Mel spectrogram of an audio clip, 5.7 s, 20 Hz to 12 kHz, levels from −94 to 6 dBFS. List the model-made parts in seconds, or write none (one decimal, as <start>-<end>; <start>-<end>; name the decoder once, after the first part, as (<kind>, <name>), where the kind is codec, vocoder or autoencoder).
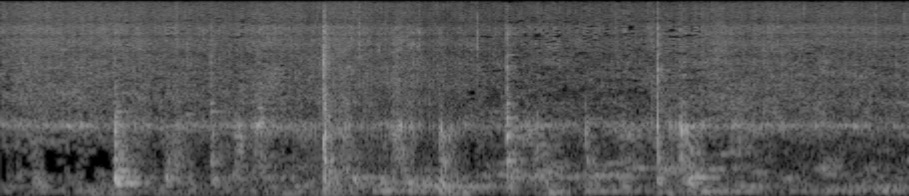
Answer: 1.9-2.9 (codec, HILCodec)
